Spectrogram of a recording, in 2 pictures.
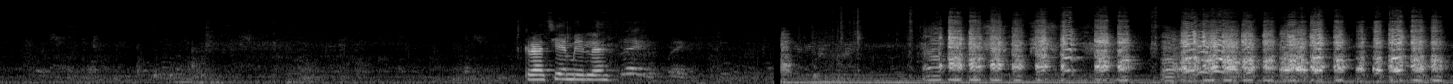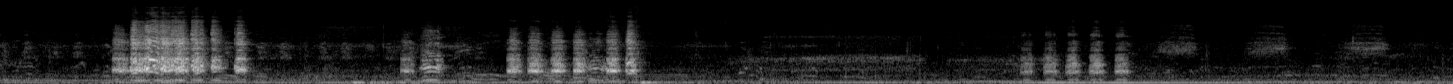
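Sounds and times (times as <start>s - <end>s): steady low hum: 7.2s - 29.0s
geese honking: 7.8s - 29.0s.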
